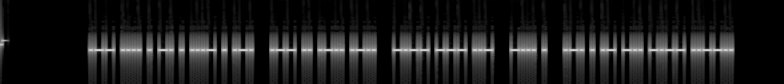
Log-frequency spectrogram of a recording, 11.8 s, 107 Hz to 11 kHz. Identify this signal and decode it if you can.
Morse code, heard as a keyed tone, about 30 wpm, 700 Hz. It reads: WHENEVER WILL YOU BE READY?
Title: Sentences from Top 1200 Words 30wpm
